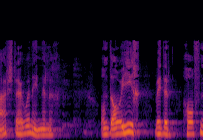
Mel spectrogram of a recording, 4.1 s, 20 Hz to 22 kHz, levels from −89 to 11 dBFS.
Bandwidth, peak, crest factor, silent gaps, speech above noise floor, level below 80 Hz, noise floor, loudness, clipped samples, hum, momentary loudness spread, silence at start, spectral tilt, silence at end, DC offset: 8 kHz; -14 dBFS; 16 dB; none; 31 dB; -68 dBFS; -60 dBFS; -29 LUFS; under 0.1%; none; 12 LU; 0 s; -6.5 dB/octave; 0 s; under 0.1%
